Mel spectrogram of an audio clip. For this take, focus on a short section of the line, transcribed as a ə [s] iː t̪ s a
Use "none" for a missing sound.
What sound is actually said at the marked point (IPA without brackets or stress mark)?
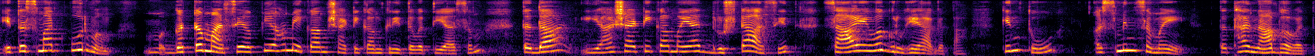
s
